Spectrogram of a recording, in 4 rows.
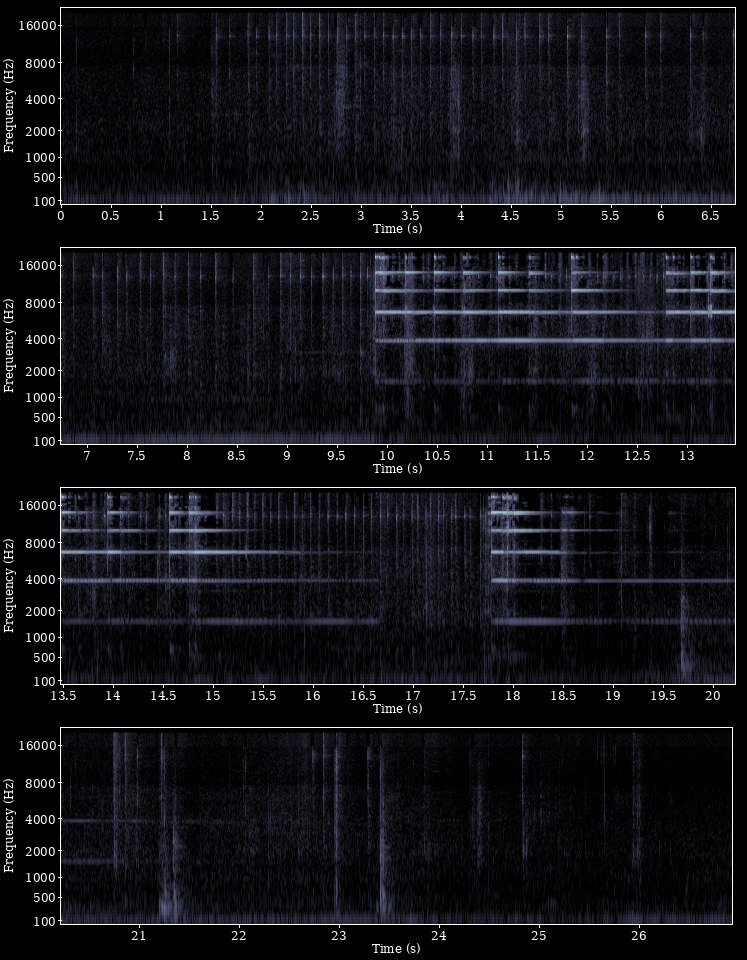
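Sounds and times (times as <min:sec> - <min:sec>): faint clicks: 0:00.1 - 0:12.8
low hum: 0:08.7 - 0:23.0
bicycle bell ringing: 0:09.3 - 0:22.2.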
